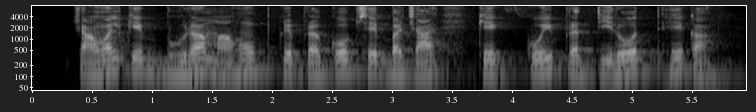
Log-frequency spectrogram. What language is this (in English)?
Chhattisgarhi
